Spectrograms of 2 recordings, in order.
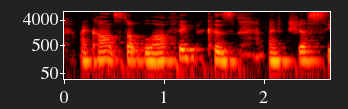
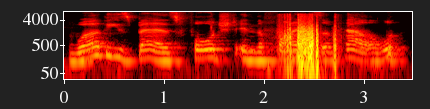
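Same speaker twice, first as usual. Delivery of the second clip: loud, slow, dramatic read; 12 dB louder, slower than usual. Retold or imitated. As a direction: boom it out like a movie trailer. Reading a silly Amazon question.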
